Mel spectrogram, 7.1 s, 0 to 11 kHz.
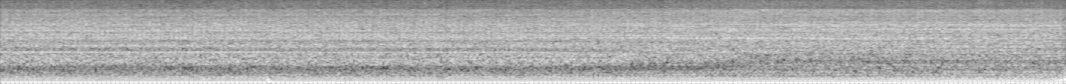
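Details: Generator in a bus-to-RV conversion fed by a new 12 V 5.5–9 psi fuel pump, checking the needle valve against the pressure. Steady even drone, no surging or stumbling. Normal running on the new fuel supply.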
